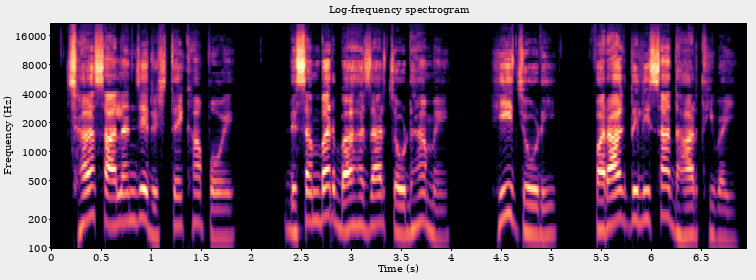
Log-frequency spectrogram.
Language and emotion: Sindhi, neutral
